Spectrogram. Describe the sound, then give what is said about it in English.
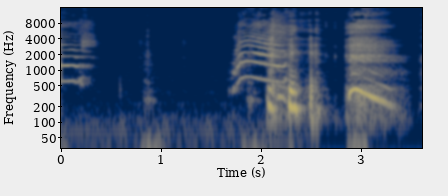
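A hungry cat meows insistently, a short cry followed after a pause by a long rising-and-falling meow and then another drawn-out, demanding yowl. “Oh, fine, fine, I'll find some salmon. Fussy, fussy kitty.”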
